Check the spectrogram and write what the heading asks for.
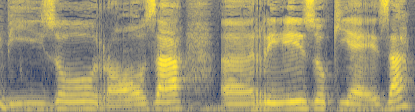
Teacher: la s invece diventa dolce quando si trova tra due vocali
